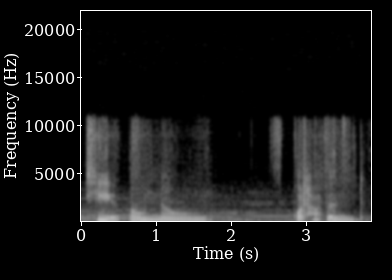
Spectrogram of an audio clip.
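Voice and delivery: ordinary delivery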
